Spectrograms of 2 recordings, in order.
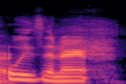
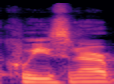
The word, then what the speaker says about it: Cuisinart: Is it Cuisinart or Cuisinart? – Cuisinart. – They're both Cuisinart brand, and they're my two favorite kitchen things next to my air fryer.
